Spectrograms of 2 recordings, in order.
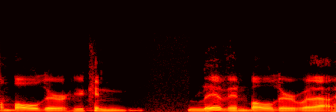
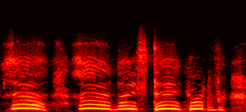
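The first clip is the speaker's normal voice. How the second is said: very high, fake-casual tone. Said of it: "pretend like your heart isn't about to explode".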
